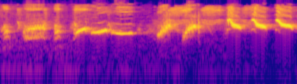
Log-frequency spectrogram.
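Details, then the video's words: Rich, fluty song of a Chinese hwamei. Full, slurred warbles and rising swoops are followed by three sharp, high, downward-sliding whistles in quick succession. "Birds Garrulax canorus: Singer yellow mouth - wonderful birdsong"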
